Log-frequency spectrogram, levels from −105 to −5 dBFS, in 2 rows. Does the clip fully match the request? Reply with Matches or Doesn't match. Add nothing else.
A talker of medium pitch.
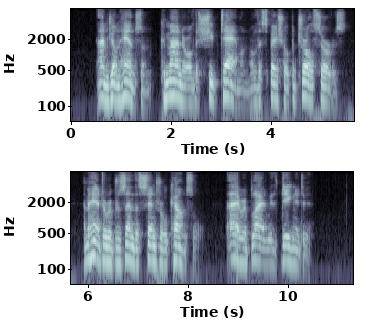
Doesn't match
